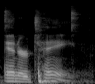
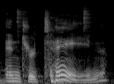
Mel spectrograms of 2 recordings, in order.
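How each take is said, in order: First: The T in the middle is dropped entirely. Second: The T in the middle is clearly sounded. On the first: "and then with the T that disappears" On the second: "first with the T that you might expect"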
